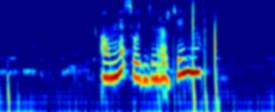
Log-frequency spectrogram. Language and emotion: Russian, neutral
